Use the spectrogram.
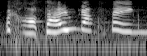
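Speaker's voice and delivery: high mocking echo; mimicking a character. Streamer parroting a game character, high mimicry.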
